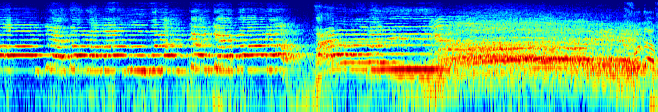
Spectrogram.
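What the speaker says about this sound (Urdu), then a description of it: "اچھا نعرے ماشاءاللہ سے ادھر سے لگ رہے ہیں، ادھر سے لگ رہے ہیں" A large crowd at a Muharram majlis in Richmond Town, Bangalore, chants religious slogans in strong repeated unison calls, loud and close, rising into a broader roar of many voices toward the end.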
